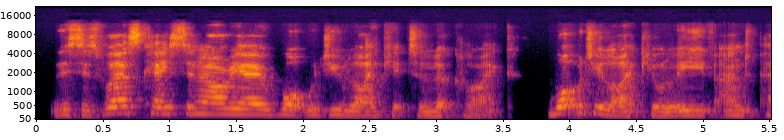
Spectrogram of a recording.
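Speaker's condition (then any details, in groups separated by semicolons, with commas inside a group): No condition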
